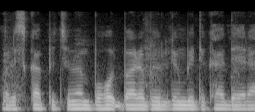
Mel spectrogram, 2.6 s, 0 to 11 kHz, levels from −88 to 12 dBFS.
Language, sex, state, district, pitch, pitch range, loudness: Hindi, male, Arunachal Pradesh, Papum Pare, 110 Hz, 105-110 Hz, -16 LUFS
